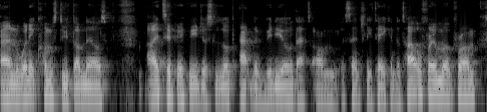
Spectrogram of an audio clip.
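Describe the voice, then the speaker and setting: A man with a British accent speaks in a fairly low pitch, his tone dark and mellow and his intonation fairly even. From England, Birmingham. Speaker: YouTube growth coach. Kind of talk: online course lecture. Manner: stutters at times; casual, halting with repetitions.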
